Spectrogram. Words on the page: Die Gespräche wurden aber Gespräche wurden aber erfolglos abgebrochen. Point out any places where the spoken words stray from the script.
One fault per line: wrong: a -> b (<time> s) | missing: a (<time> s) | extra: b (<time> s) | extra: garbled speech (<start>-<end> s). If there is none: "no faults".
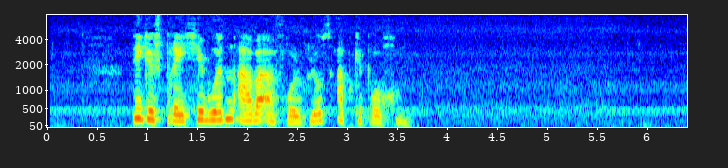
missing: Gespräche wurden aber (2.1 s)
